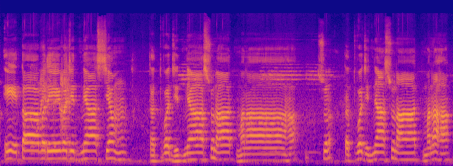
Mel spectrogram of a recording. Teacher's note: आता संस्कृतमध्ये जिथे दोनदा एस आहे तर तो थोडासा दीर्घ उच्चार करायचा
